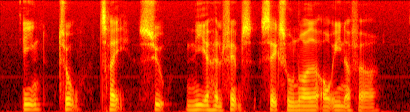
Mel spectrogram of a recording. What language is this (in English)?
Danish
